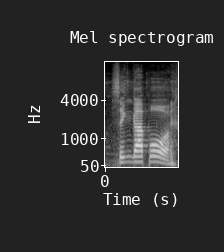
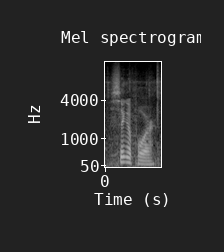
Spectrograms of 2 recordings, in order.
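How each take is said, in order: First: The word is said in a Singaporean accent. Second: The word is said in a Canadian accent.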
